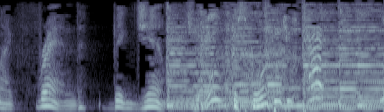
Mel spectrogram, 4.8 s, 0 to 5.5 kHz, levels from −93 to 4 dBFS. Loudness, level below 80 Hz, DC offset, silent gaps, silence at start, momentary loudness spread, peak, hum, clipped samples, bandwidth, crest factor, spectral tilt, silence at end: -25 LUFS; -46 dBFS; under 0.1%; none; 0 s; 14 LU; -10 dBFS; none; under 0.1%; 5.4 kHz; 16 dB; -7.5 dB/octave; 0 s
